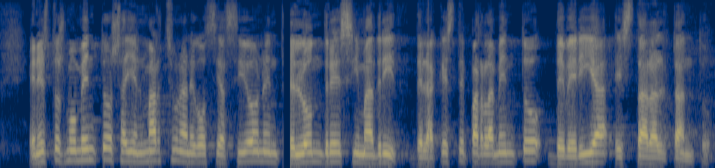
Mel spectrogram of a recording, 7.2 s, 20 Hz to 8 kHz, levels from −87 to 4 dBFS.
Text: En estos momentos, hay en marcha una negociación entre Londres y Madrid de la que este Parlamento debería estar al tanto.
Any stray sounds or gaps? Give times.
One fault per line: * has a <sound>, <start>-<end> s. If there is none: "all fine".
* has a dropout, 2.8-2.9 s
